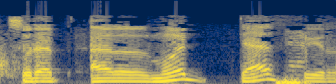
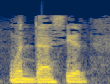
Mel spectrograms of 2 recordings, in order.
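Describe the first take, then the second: First: Al-Mudaththir with a long held doubled dh. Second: Mudaththir with a single short dh, no doubling; lazy Mudaththir, the dh not doubled. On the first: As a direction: stretch the double consonant in Al-Mudaththir slowly. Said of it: "double-double gitu ya". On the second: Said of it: "orang kita tuh nggak mau susah". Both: Shown as a demonstration.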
